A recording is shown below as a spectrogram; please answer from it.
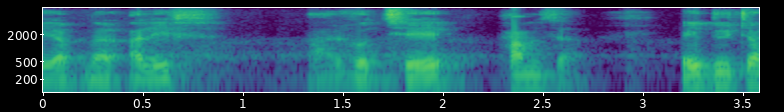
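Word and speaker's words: ألف: এই হরফটি উচ্চারণ করতে হবে যে উপরে দুই দাঁত নিচের ঠোঁটের পেট একসাথে লাগায় উচ্চারণ করতে হবে আলিফ। এটা বাতাস বের করে পড়তে হবে।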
